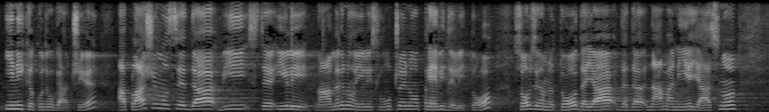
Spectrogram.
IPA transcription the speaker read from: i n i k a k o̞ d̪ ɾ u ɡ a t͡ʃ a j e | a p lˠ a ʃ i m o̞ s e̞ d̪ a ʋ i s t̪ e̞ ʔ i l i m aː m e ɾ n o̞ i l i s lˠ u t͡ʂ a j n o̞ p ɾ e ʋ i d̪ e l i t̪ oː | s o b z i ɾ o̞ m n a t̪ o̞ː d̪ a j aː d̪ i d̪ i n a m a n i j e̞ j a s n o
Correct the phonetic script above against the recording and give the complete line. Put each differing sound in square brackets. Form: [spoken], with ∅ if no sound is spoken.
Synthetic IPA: i n i k a k o̞ d̪ ɾ u ɡ a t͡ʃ [i] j e | a p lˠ a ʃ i m o̞ s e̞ d̪ a ʋ [iː] s t̪ e̞ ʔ i l i [n] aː m e ɾ n o̞ i l i s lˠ u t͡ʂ a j n o̞ p ɾ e ʋ i d̪ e l i t̪ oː | s o b z i ɾ o̞ m n a t̪ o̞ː d̪ a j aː d̪ [a] d̪ [a] n a m a n i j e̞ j a s n o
